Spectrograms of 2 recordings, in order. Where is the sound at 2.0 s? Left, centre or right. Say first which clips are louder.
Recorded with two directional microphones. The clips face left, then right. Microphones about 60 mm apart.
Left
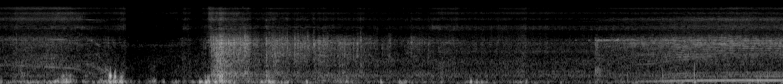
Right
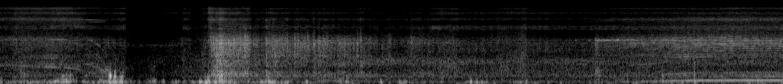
Even; centre.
